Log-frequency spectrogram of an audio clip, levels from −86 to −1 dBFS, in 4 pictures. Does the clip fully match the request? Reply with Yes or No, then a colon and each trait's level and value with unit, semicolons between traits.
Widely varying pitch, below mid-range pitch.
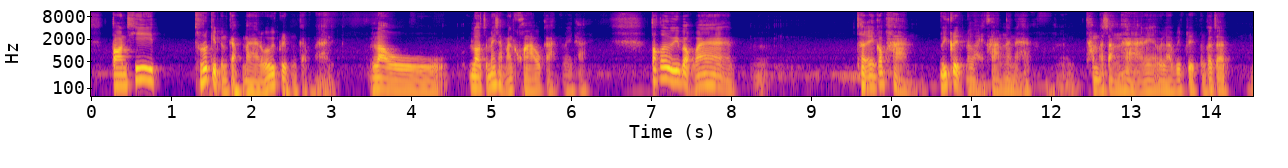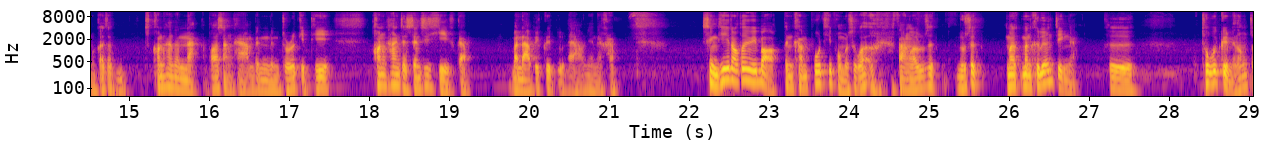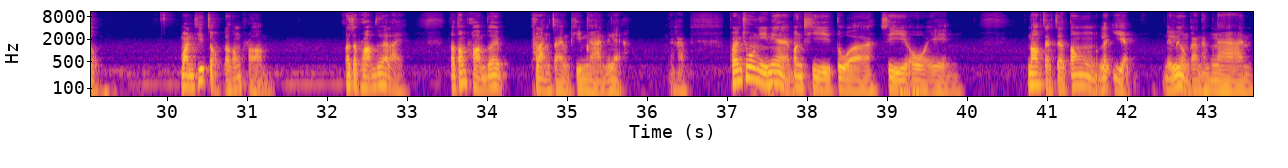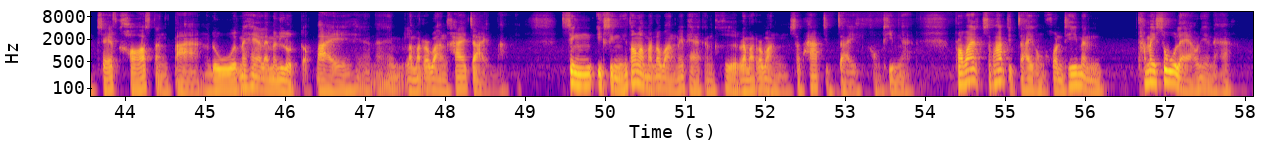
Yes: wide, 6.8 semitones; very low, 90 Hz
